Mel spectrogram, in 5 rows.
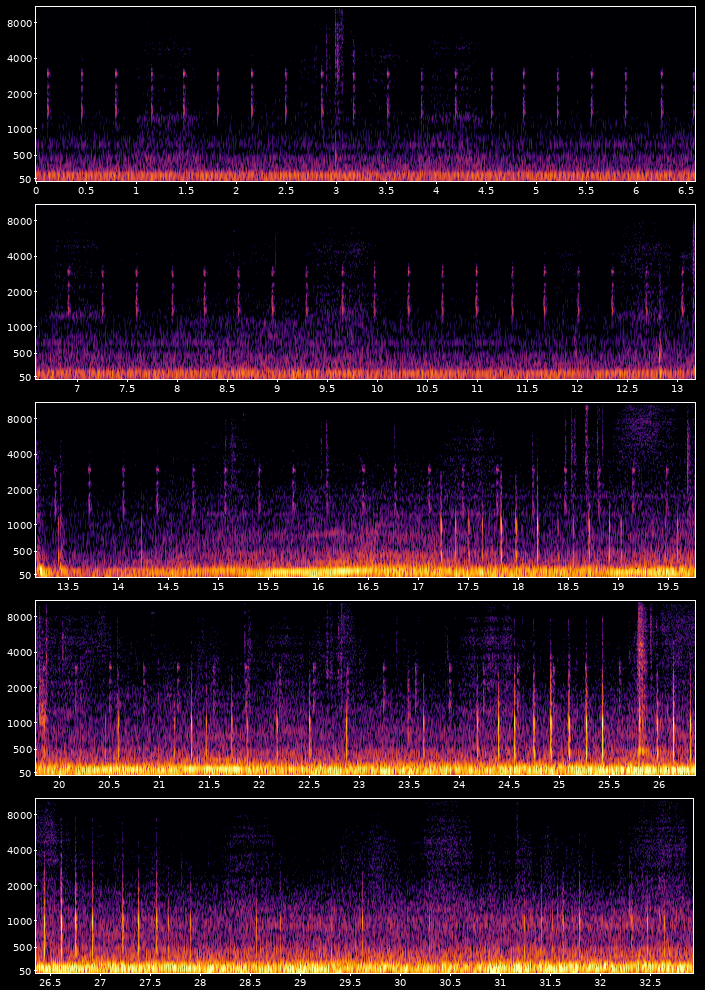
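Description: Car's turn-signal indicator ticking steadily in the cabin while the car sits stopped, with a sharp knock about 13 seconds in. The engine and tyre rumble then grow louder as the car pulls away, and the ticking comes back through the turn.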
